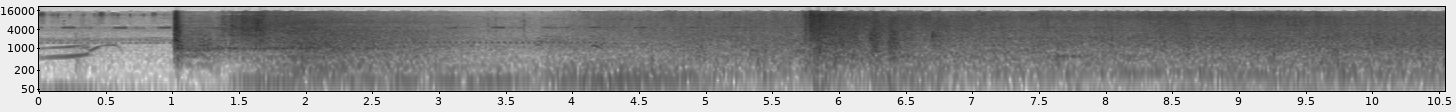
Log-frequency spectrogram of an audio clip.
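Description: A car engine starts and rumbles steadily.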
